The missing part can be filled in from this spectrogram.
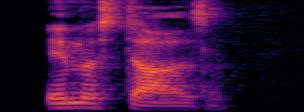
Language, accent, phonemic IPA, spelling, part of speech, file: French, France, /e.mɔs.taz/, hémostase, noun, LL-Q150 (fra)-hémostase.wav
- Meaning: hemostasis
